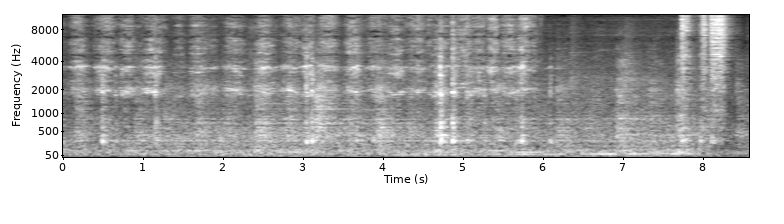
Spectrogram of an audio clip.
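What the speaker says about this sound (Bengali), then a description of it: "কড়াই অত্যন্ত গরম হয়ে গেছে এবার আমি এটাকে একটু তেলটাকে নেড়ে ঘেটে নিলাম" Metal scraping and clinking against a very hot wok as oil is stirred, a steady stirring rasp with occasional sharper knocks, close and fairly loud, no voices.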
